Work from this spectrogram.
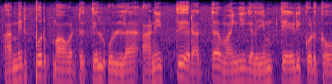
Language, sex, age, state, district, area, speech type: Tamil, male, 30-45, Tamil Nadu, Tiruvarur, rural, read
